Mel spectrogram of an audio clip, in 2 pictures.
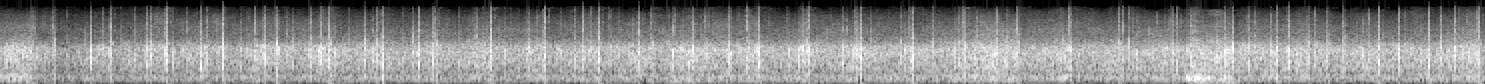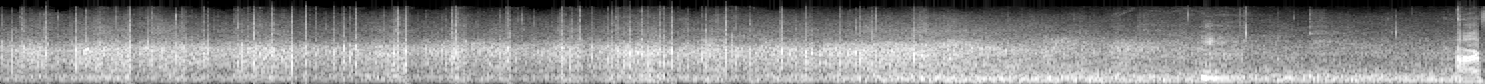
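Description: An audience at a spring university commencement gives sustained loud applause for graduates' families, dense clapping from a large crowd that holds steady throughout with faint murmur underneath.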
